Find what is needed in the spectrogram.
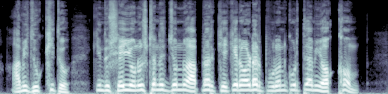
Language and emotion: Bengali, fearful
